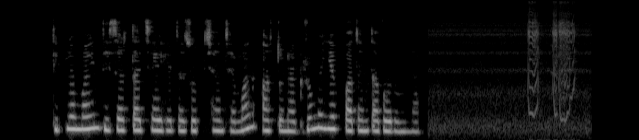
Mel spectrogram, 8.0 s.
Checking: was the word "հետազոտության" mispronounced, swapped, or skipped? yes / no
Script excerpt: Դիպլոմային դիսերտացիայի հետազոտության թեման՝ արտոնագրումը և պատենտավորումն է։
no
